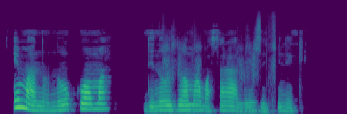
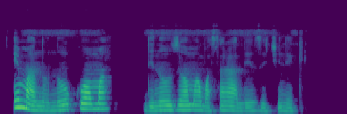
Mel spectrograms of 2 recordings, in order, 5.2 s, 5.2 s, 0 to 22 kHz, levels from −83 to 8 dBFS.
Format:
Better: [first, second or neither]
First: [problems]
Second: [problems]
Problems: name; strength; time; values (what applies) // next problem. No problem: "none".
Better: second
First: noise reduction (neural mask model RNNoise)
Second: none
